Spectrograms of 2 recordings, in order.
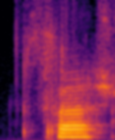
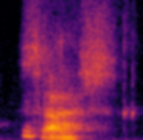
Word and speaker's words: Sass: two albums Asajj and I always think I'm saying her name wrong fast Jordan no SAS SAS yes sassy Jordan SAS she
